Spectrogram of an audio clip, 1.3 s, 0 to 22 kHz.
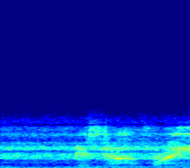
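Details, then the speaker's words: A 1963–69 three-valve kitchen radio on a licensed Philco design, given away as not working, is still very noisy after a short from a lost screw was cleared: a muffled broadcast voice nearly buried by constant hiss and crackle. "It's still very, very noisy."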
